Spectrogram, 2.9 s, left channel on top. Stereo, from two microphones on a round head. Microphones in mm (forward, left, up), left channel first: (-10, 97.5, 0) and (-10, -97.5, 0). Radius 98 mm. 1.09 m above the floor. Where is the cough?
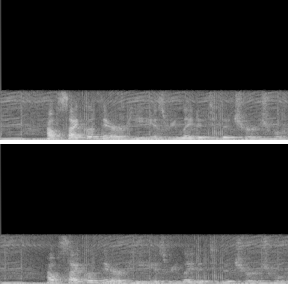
I don't hear a cough.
